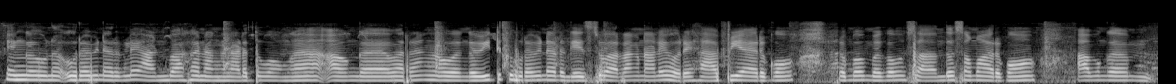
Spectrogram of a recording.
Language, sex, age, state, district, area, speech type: Tamil, female, 30-45, Tamil Nadu, Dharmapuri, urban, spontaneous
